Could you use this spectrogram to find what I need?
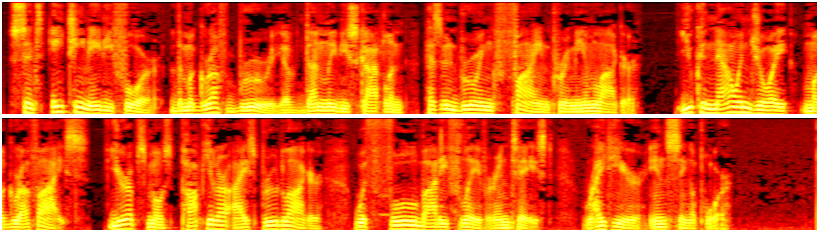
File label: US English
